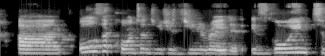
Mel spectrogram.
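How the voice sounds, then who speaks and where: With a Russian accent, a woman is talking. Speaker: webinar presenter on AI tools for teachers. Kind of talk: webinar presentation. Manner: hesitant, many filler sounds.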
